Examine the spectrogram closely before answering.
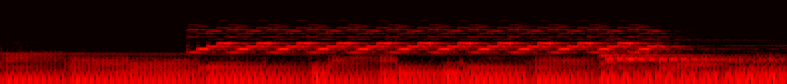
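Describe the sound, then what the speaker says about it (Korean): A telephone ringback tone heard while calling a wife, a repeating electronic ring pattern that comes in after a brief low hum and stops shortly before the end, fairly quiet. "저는 떨리는 손을 부여잡고 일단 아내에게 전화를 걸었습니다."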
